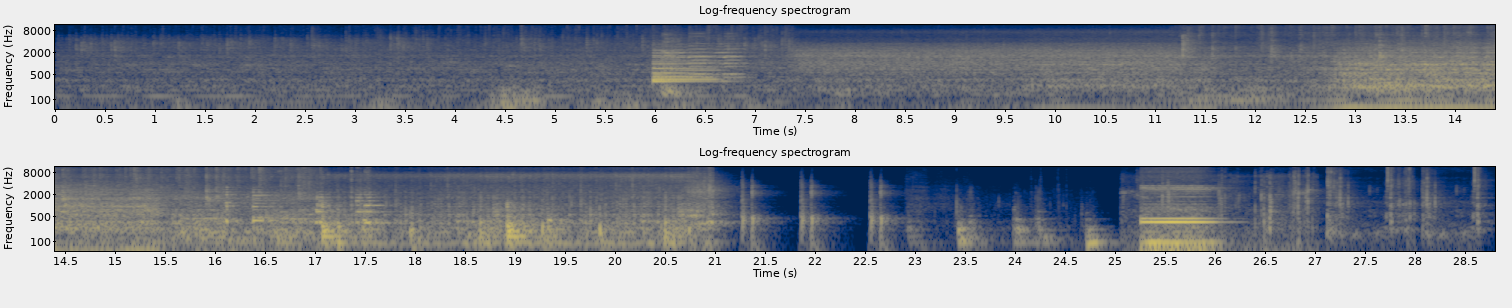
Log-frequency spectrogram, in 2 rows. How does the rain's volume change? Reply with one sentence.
The volume of the rain goes up.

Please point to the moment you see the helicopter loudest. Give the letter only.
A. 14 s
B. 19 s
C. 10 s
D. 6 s
A.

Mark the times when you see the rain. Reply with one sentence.
The rain can be heard from 0.0 to 21.0 s.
